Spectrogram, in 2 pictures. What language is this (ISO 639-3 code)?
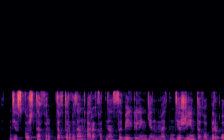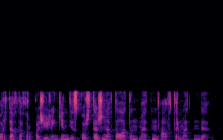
kaz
